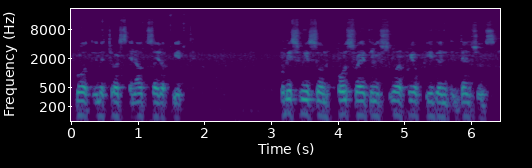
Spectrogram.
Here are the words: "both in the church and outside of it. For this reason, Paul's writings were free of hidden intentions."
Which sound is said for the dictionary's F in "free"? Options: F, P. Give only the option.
P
